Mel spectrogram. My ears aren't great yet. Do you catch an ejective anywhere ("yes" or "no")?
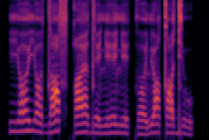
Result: no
